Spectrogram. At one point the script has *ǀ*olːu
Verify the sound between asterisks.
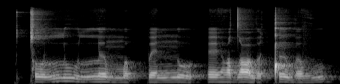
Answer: correct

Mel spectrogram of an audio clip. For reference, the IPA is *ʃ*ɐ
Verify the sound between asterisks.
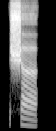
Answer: correct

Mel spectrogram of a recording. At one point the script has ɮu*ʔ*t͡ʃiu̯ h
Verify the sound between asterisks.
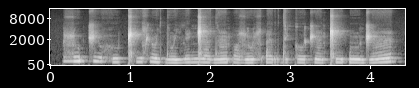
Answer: correct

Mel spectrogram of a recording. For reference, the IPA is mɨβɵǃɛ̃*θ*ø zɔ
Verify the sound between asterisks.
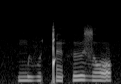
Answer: correct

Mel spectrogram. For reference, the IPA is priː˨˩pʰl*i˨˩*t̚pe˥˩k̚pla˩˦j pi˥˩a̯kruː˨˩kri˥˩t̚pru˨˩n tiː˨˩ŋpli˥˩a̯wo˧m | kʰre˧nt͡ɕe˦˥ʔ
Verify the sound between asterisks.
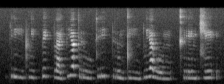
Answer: correct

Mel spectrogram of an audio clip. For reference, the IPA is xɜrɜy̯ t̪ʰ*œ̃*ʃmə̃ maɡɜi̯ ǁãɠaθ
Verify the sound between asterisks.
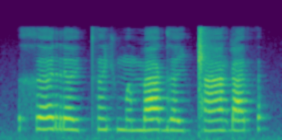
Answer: incorrect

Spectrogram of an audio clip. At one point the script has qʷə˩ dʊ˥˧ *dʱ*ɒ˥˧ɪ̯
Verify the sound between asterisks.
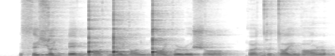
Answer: incorrect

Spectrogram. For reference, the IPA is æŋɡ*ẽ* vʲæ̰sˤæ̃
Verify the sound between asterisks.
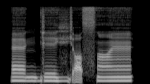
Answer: incorrect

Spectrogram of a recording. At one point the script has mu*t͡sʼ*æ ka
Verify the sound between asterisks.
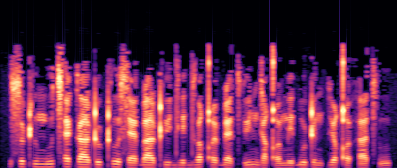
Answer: correct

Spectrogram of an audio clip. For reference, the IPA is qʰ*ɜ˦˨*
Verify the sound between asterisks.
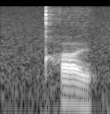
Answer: incorrect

